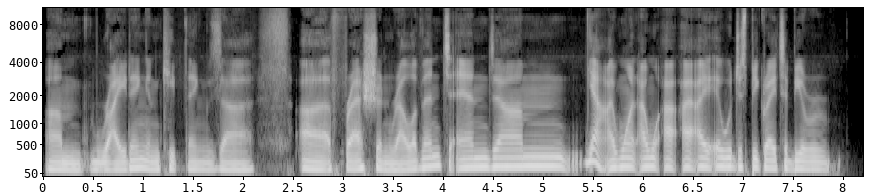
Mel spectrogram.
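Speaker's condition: Stutter, acquired, from concussion; caused by concussion from softball injury, went to sleep on concussion; few years since onset; repeated sounds, repeated words

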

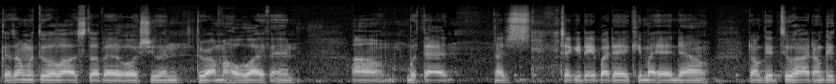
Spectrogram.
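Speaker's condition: No condition

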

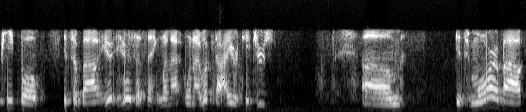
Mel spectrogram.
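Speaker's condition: No condition

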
